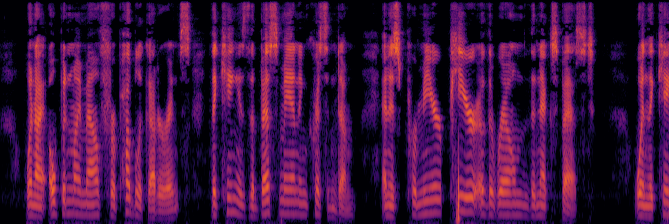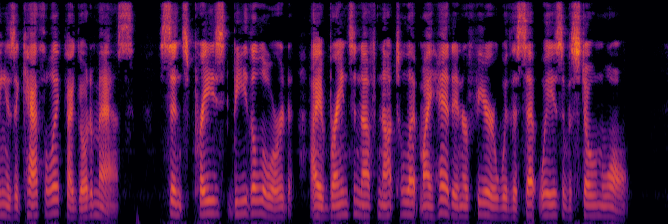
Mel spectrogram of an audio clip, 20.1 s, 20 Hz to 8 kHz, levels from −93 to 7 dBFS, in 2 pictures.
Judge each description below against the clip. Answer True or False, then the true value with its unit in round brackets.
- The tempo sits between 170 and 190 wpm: True (175 wpm)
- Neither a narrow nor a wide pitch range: True (3.2 semitones)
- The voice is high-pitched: False (145 Hz)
